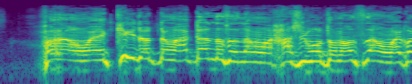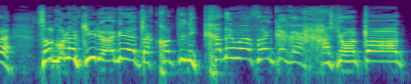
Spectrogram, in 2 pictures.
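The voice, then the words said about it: Imitates an old Osaka man. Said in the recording (Japanese): “モノマネをずっとやってたんですよ ... おっさんから行こうか、大阪の ... っていう感じのおっさんがね”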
